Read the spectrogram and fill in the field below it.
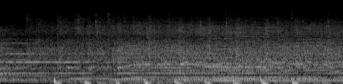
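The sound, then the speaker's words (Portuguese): A crowd claps with hands raised above their heads in praise of God as king, a dense, steady wash with soft rhythmic thumps beating roughly three times a second underneath. There are no voices. “Porque rei nós aplaudimos assim, acima da cabeça.”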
